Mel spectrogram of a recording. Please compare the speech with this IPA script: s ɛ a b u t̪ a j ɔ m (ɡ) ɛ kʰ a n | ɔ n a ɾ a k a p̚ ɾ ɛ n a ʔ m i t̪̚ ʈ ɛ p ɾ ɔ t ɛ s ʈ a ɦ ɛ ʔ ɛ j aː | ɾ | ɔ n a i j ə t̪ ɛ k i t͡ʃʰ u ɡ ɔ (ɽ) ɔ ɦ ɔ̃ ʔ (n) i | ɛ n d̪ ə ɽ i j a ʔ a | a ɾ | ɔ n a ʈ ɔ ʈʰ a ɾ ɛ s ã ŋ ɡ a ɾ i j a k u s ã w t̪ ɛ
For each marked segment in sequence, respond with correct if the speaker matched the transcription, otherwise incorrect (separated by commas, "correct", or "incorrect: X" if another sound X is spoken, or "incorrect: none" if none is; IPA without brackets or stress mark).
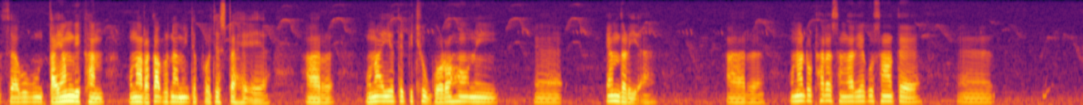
correct, correct, correct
